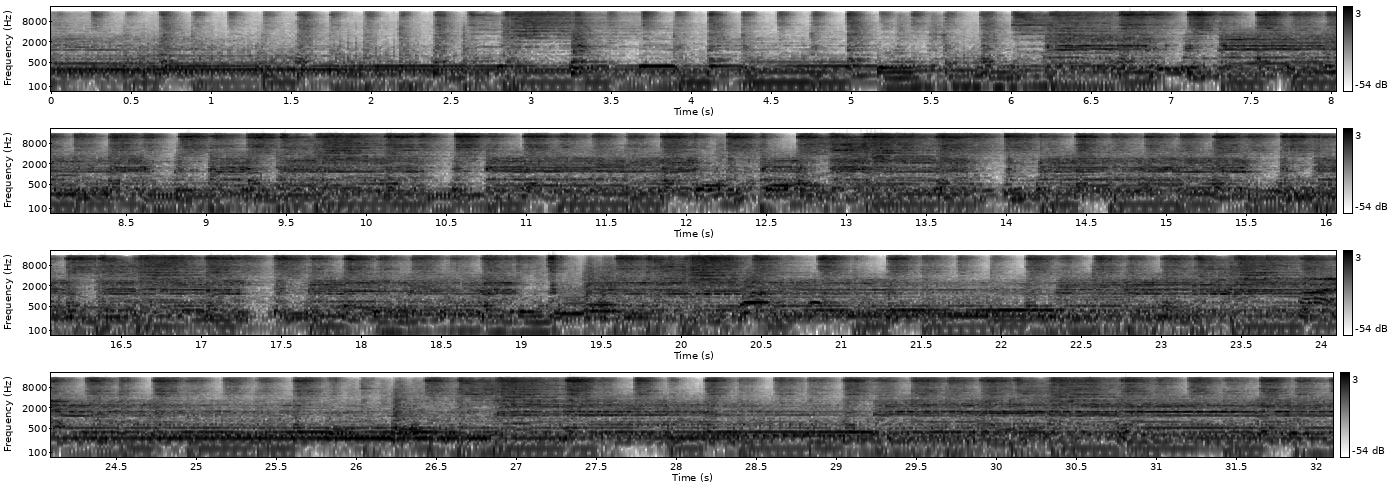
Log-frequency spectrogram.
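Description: Live rock band playing a song's opening: electric guitars and bass guitar over a drum kit keeping a steady beat. The sound fills out about six seconds in.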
